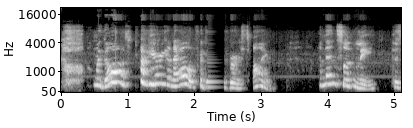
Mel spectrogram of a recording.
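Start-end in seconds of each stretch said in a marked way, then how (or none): 0.0-3.2 amazed delight. Retold or imitated.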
